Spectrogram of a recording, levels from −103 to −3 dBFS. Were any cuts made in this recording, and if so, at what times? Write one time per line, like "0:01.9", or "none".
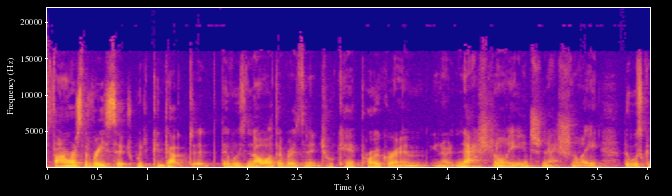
0:04.7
